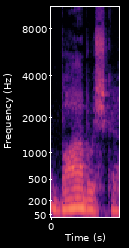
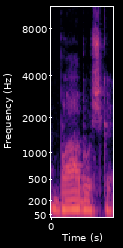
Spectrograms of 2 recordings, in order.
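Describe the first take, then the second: First: The word carries its native Russian stress. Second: The same.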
